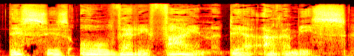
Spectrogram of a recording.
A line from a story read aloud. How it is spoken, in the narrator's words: murmured D'Artagnan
